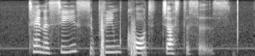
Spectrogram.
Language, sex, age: English, female, 19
